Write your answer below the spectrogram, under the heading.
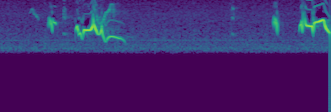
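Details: Clean, original recording of a saffron finch song: soft high chips, then a rich, tumbling whistled phrase that falls in pitch, and a second phrase beginning after a short gap. No other sounds.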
